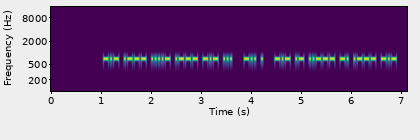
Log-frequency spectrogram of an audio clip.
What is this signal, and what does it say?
Morse code, heard as a keyed tone, about 36 wpm, 700 Hz. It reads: KJ4JKS DE KA2NJK
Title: USA Callsign DE Callsign - 6 Characters - 35wpm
